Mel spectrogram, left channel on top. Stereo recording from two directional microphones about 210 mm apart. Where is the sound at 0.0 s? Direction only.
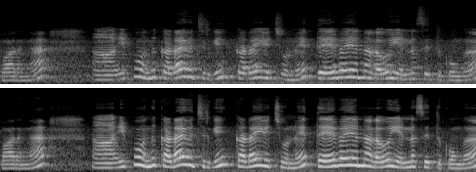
40° right (ahead or behind).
